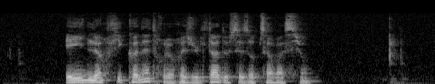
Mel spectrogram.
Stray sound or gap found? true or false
false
